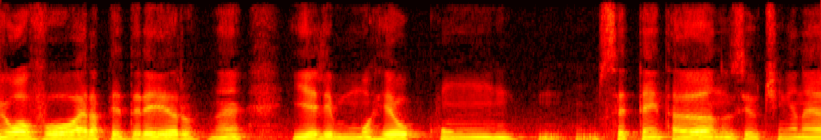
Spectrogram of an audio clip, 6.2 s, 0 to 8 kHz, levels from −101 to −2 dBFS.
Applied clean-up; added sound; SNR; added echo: none; none; none; none.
